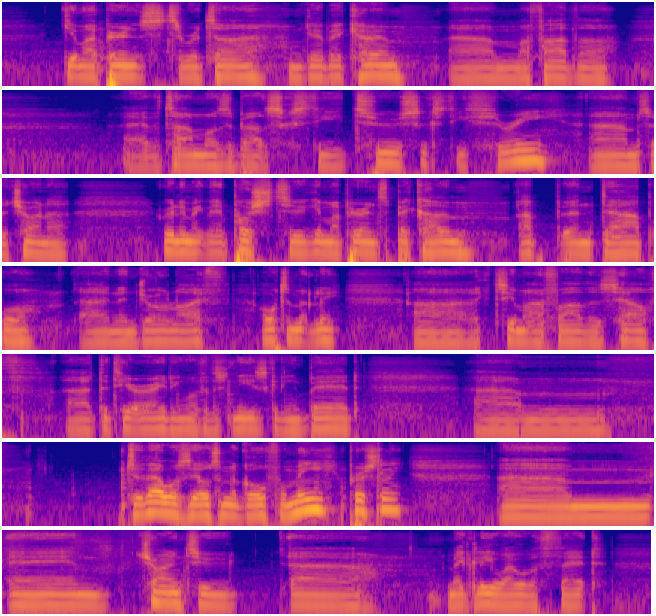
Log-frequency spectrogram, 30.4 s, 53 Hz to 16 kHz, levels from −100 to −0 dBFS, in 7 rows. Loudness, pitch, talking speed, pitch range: -37 LUFS, 100 Hz, 145 wpm, 95-105 Hz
